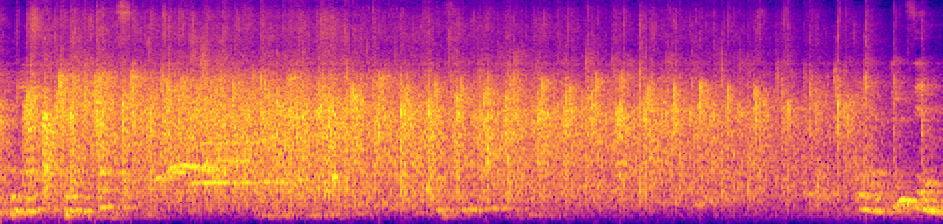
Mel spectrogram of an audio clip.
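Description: A conference audience at a mental health event gives loud, dense applause that keeps going steadily for close to ten seconds, with a continuous wash of many hands clapping together.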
